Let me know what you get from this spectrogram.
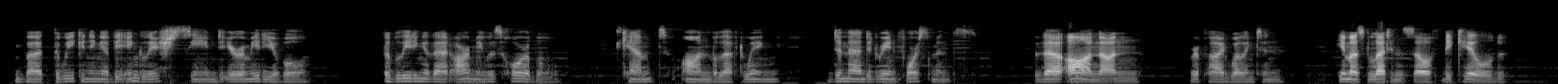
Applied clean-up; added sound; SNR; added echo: neural separator model SepFormer DNS4.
